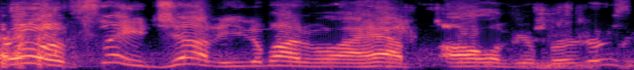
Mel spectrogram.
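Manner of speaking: small animal voice, in character. Joking about a friend at dinner, imitating hamster. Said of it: "that was a great fucking hamster impersonation".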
